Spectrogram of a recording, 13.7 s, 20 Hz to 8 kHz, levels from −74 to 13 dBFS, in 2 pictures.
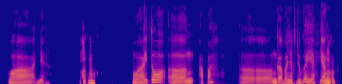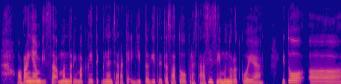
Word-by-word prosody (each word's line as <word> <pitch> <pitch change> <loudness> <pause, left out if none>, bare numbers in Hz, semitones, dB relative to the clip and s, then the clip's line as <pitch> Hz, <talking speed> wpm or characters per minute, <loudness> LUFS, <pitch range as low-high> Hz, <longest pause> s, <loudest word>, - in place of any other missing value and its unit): Wah 170 -3 +2
yah, 155 0 -6 0.7
hmm. 195 0 +2 0.8
Wah 185 -1 +2
itu, 235 +8 +2 0.3
eee, 160 -2 +2 0.3
apa, 210 +4 -4 0.6
eee, 165 -2 -3
nggak 175 0 +4
banyak 160 0 +1
juga 185 +9 +1
ya, 185 -3 0
yang, 175 0 +7
e - - -2 0.5
orang 175 0 +4
yang 175 -1 +6
bisa 170 +1 -2
menerima 165 -1 +1
kritik 165 0 -8
dengan 160 0 +1
cara 160 +1 -6
kayak 170 - -10
gitu, 160 +3 -7
gitu 155 0 -6
itu 200 - 0
satu 160 -5 -3
prestasi 160 +6 -4
sih 190 - 0
menurutku 160 +3 +1
ya. 160 +2 -1 0.4
Itu, 210 +4 +2
eee, 160 -2 0
165 Hz, 140 wpm, -23 LUFS, 160-180 Hz, 0.8 s, yang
